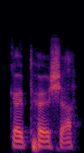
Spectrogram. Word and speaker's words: Goeppertia: R T I A and pronounced Gop Persia. Go figure.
